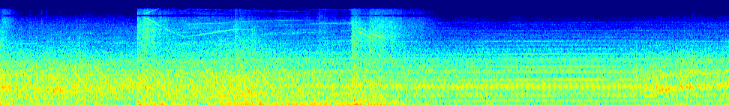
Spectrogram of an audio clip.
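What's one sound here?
A race car engine roars at high speed.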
